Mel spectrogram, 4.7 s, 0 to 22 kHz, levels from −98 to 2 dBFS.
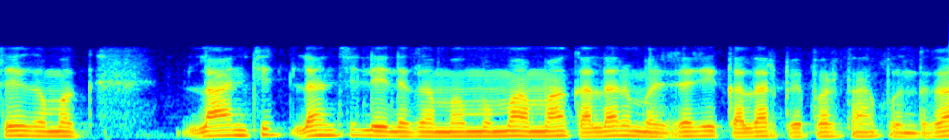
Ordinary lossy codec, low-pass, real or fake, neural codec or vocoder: Opus, 32 kbps; 5.4 kHz; real; none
